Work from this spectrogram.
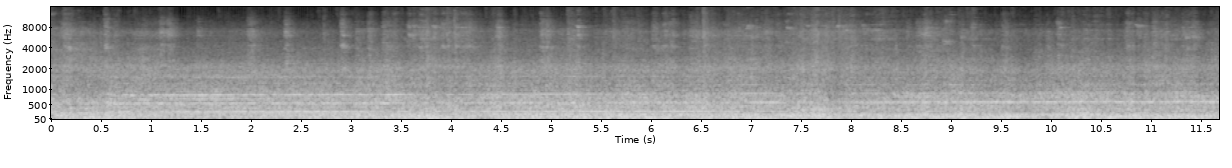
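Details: Mercedes-Benz OF-1721 Bluetec 5 extended urban bus, Mascarello GranVia Midi 2014 body, built 2021, underway: a steady low growl with a faint droning tone over engine and road noise, from a growling differential.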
